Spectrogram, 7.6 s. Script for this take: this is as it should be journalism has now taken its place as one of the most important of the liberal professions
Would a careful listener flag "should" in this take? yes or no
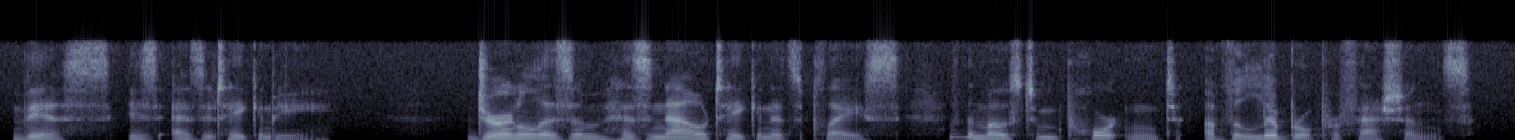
yes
